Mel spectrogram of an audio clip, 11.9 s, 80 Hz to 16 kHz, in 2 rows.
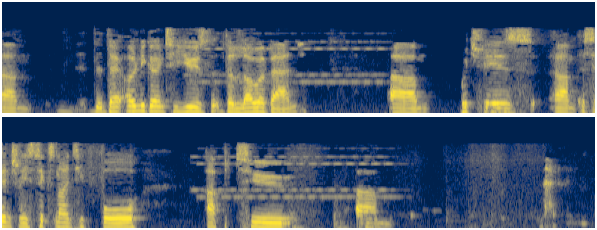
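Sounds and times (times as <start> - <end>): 
speech: 0.0 - 3.1, 3.9 - 7.4, 8.0 - 9.9
telephone ringing: 1.9 - 4.0, 7.8 - 10.2.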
